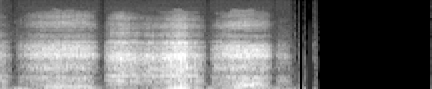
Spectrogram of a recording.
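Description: Near silence: a person's faint breaths, about three short ones, then the sound cuts out completely about halfway through.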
